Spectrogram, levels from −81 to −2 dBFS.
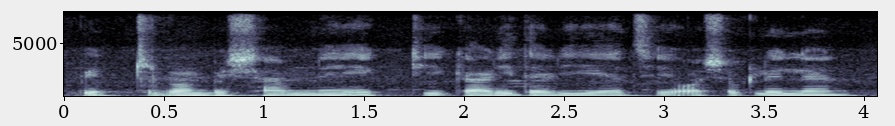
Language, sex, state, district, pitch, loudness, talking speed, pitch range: Bengali, male, West Bengal, Cooch Behar, 120 Hz, -17 LUFS, 150 wpm, 115-125 Hz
